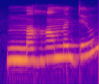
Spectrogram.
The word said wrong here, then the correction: Mukhamadullin: Close, Mukhamadullin. – Mukhamadullin.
